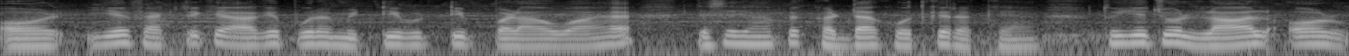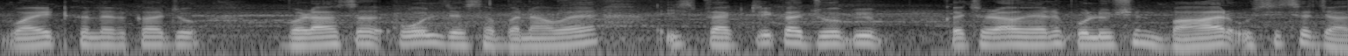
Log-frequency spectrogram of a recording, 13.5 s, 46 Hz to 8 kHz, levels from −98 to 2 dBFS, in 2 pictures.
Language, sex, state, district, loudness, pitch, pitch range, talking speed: Hindi, male, Maharashtra, Solapur, -35 LUFS, 135 Hz, 125-145 Hz, 210 wpm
